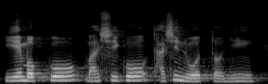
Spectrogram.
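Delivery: loud, formal Bible reading to the congregation; scripture reading. Acted. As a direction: proclaim the verses firmly, line by line. Reads the scripture passage aloud. (성경 본문을 힘 있게 봉독하듯)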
